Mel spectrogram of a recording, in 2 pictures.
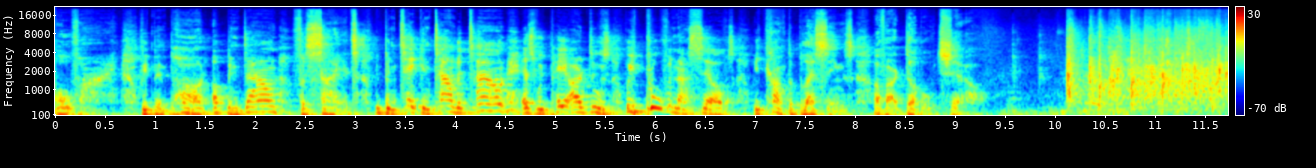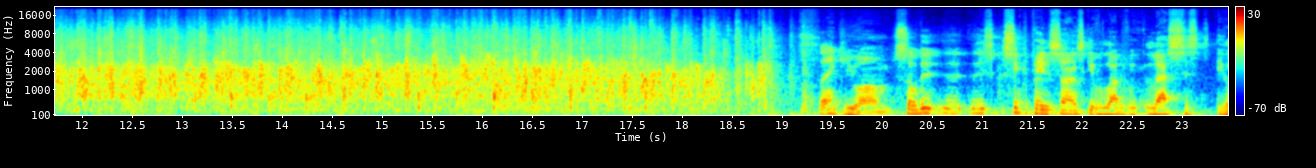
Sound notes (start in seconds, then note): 8.4 applause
